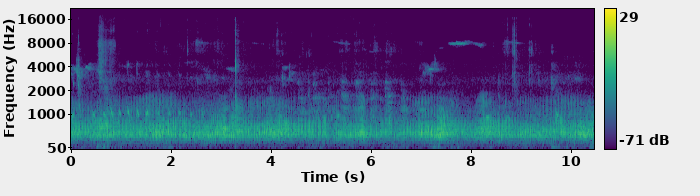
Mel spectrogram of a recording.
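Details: Frogs massed at a pond in spring in Estonia, churring steadily in a thick rolling chorus that rises and falls, while scattered high bird whistles and chirps sound over it.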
